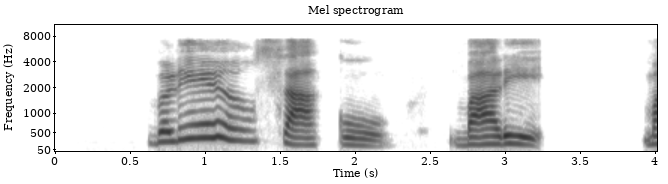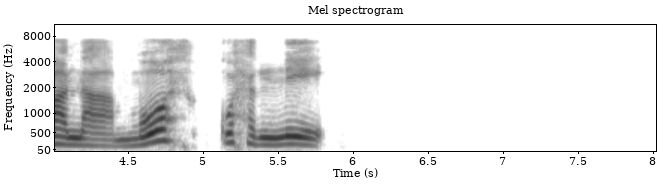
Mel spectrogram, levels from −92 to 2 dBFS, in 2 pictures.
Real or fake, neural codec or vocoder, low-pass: fake; codec, 16 kHz, 2 kbps, FunCodec, trained on Chinese and English, 25 frames a second; 7.2 kHz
